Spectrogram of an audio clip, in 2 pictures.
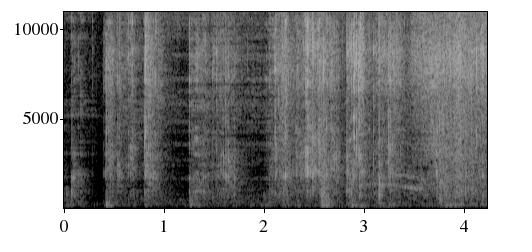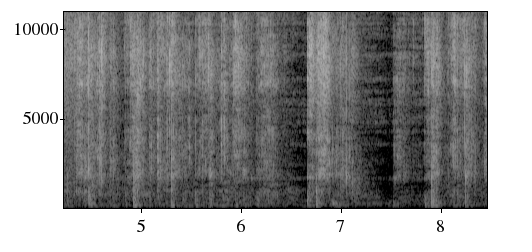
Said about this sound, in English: Mix everything together. You give it a very nice mix.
